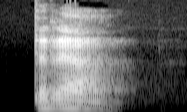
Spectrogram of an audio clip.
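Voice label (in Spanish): "tra" Spanish syllable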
